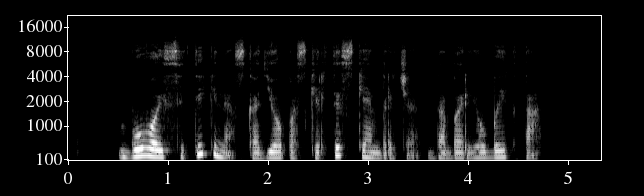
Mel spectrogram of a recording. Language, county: Lithuanian, Šiauliai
